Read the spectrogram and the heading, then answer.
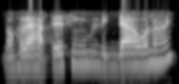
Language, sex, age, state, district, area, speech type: Assamese, female, 60+, Assam, Golaghat, rural, conversation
